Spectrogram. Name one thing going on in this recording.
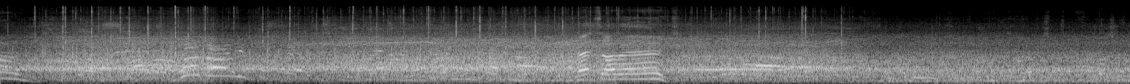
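A large crowd roars and cheers in a huge echoing arena.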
